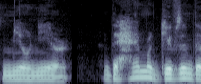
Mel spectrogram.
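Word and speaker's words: Mjölnir: most famous weapon his hand Hammer which is pronounced Meir not M or meow meow it's actually pronounced Meir the hammer gives him the abilities to deflect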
